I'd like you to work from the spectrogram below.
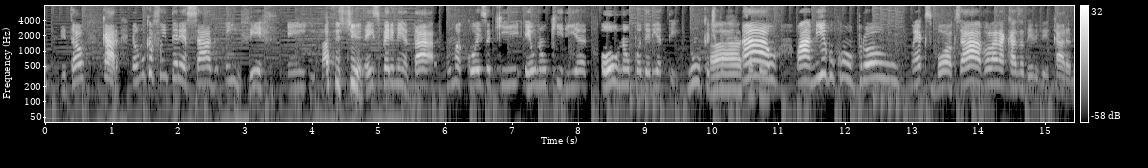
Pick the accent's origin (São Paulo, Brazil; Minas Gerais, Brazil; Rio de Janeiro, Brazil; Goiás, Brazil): Minas Gerais, Brazil; Sou mineiro, mas não sou bobo, não.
